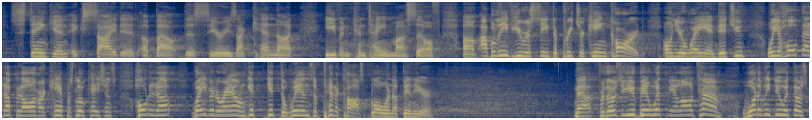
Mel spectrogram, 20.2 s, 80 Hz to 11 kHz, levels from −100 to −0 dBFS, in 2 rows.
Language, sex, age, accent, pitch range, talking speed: English, male, 40-59, American, 200-270 Hz, 210 wpm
